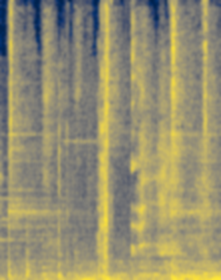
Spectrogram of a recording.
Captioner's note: breathing heavily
